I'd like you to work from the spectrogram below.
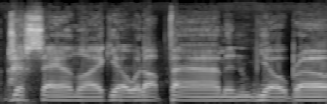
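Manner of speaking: low-pitched dude voice; mock bro. Bro describing himself to the judge, low mock bro voice. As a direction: do a low, dim frat-bro voice. Same bro candidate goes on.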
